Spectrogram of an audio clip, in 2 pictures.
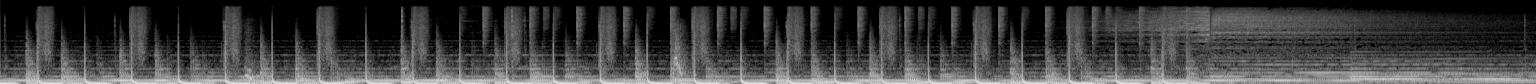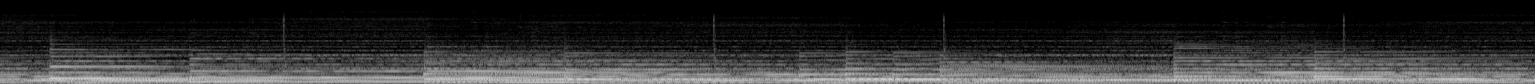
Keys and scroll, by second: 7.7 ctrl+t.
